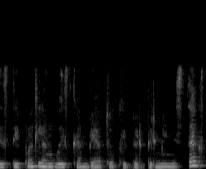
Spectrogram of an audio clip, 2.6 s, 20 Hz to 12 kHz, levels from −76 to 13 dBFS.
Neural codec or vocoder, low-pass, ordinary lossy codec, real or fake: none; 7.2 kHz; AAC, 48 kbps; real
